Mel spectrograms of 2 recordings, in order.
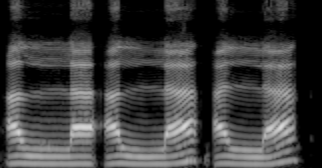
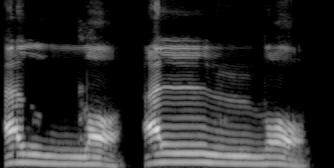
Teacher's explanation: Contoh membaca huruf Allah adalah ketika kita membaca huruf lam itu kaidah awalnya ketika kita mengucapkan huruf lam la itu kaidah awalnya adalah dibaca tarqiqo ya dibaca tipis. Tetapi ketika kita mengucapkan Allah ya dari asalnya rahangnya rahang tipis, rahangnya istifal, maka berubah menjadi isti'la. Jadi yang pertamanya Allah, Allah, Allah, kita naikkan rahangnya.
